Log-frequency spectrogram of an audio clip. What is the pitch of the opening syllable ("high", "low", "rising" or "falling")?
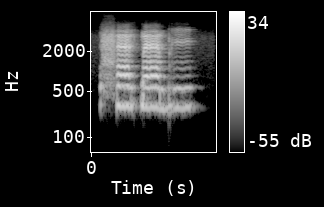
high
